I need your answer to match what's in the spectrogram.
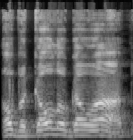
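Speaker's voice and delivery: lightly hammed-up mockery of a gold pundit; mocking imitation. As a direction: mimic him like a clueless pundit. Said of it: "hard for me to listen to somebody like that".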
